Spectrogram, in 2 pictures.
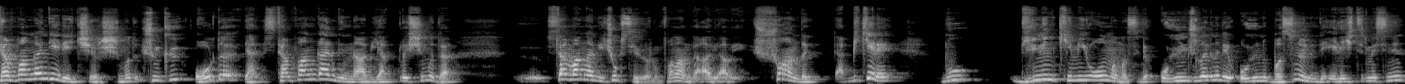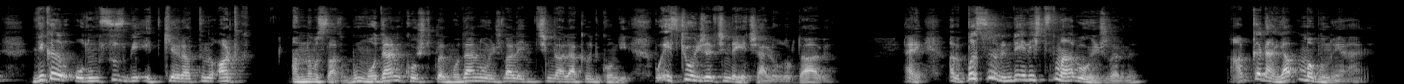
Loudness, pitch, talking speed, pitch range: -20 LUFS, 160 Hz, 155 wpm, 125-200 Hz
